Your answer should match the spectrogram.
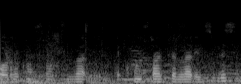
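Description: Speech only: people talking in Turkish close to the microphone, a conversation between students and the lecturer.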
